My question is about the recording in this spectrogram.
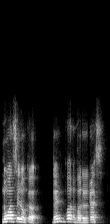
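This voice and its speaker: Teasing Malaysian lecturer, lo-fi sound. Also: male voice, high voice, fairly quick. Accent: Malaysian English. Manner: animated, teasing, quizzes the class. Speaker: economics lecturer. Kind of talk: classroom lecture.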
